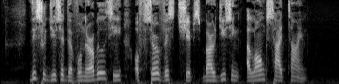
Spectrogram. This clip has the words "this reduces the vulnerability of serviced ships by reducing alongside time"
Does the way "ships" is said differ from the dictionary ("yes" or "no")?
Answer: no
